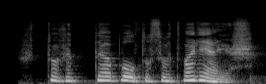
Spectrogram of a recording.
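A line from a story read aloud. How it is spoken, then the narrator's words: Hissed through teeth. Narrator (Russian): сквозь зубы прошипела она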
